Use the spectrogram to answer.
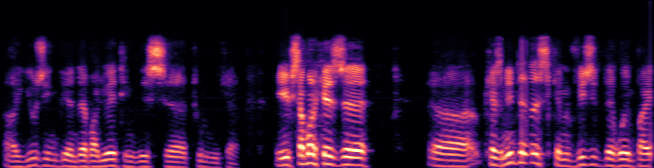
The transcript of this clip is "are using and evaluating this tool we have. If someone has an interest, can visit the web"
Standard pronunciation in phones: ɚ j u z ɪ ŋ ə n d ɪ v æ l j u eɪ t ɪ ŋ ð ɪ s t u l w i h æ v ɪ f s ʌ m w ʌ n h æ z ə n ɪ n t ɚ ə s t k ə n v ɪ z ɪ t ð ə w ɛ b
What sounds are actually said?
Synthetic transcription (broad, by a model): j u z ɪ ŋ ə n d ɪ v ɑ l j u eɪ t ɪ ŋ ð ɪ s t u l w i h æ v ɪ f s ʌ m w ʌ n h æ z ə n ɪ n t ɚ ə s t k ə n v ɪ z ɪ t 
